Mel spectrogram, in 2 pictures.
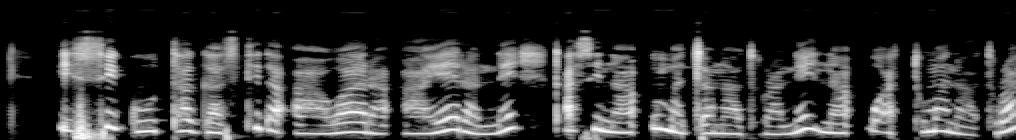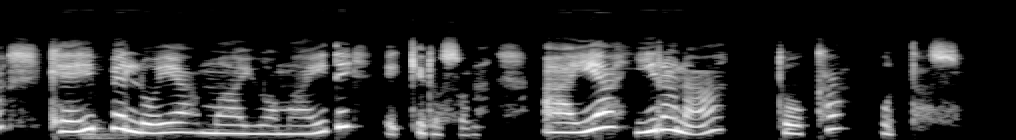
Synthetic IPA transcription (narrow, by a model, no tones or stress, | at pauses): ʔɪsːɪɡuːt̪ːɐɡɐst̪ʰɪd̪ɐʔaːwaːɾɐaːjeːɾɐnːɛkʼɐsːɪnaːʔʊmɐt͡ʃʼːɐnaːt̪ʊɾɐnːɛnaːʔʊɐt̪ːʊmɐnaːt̪ʊɾɐkʰe̞ːhɪpːɛlɔʔɪjamaːjʊwamaːjɪd̪ɪɛkʼːɪd̪ɔsɔnɐʔaːjɪjajɪɾɐnɐʔɐ | t̪o̞ːkːɐ | ʊt̪ʰːḁs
